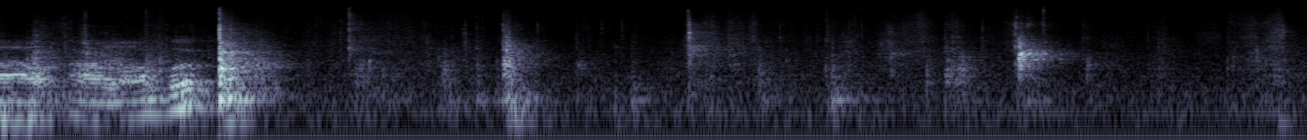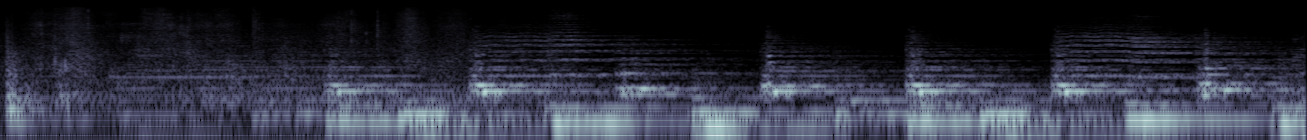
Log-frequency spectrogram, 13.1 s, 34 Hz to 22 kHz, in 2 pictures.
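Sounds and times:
book pages turning: 0.0s - 9.1s
soft background music: 6.9s - 13.0s.

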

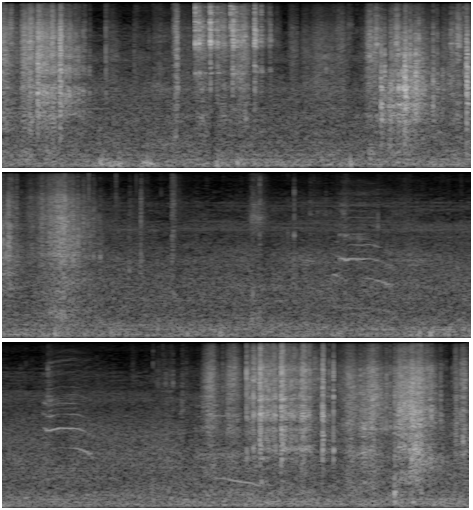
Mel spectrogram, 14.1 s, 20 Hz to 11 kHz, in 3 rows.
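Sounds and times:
dry kibble rattling in plastic jar: 0.0s - 1.0s, 1.8s - 5.7s, 11.4s - 14.0s.

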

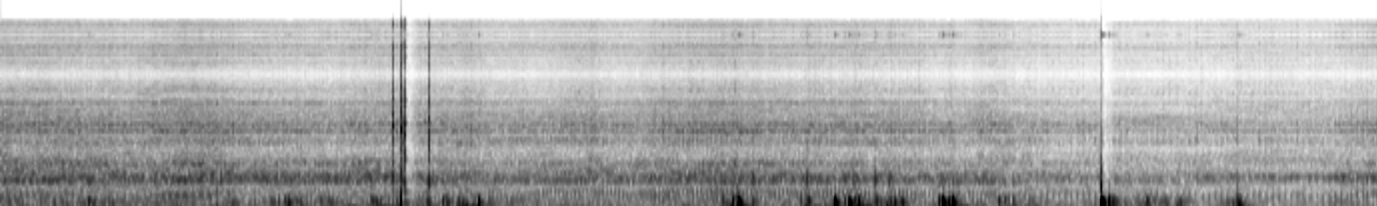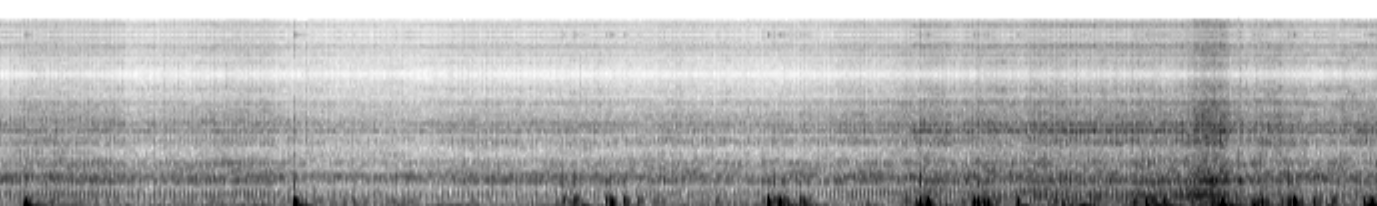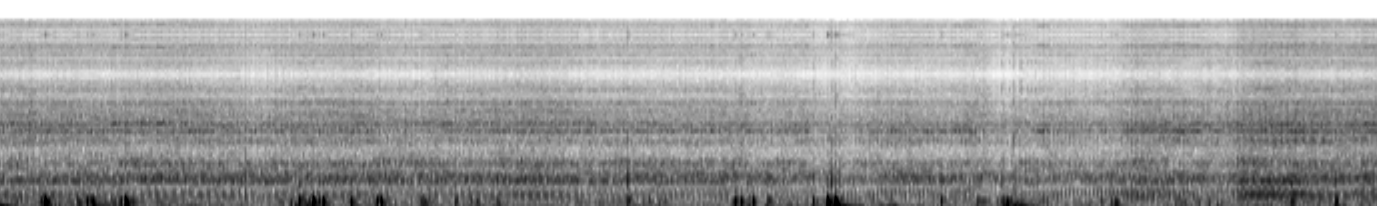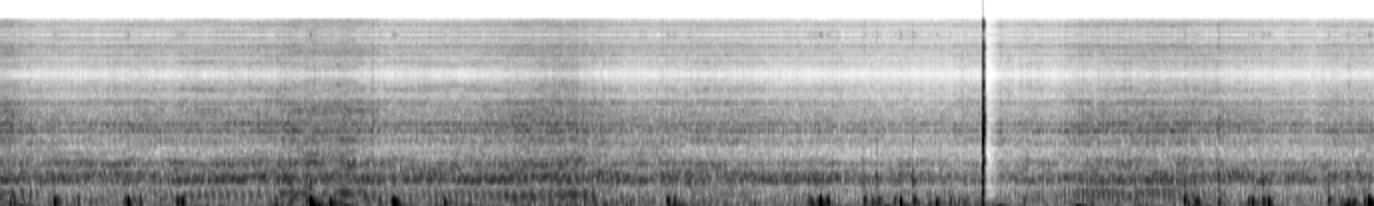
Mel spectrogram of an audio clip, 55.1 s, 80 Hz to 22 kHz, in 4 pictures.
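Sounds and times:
dirt bike engine running: 0.0s - 55.0s
low thumps from bumps: 2.0s - 5.4s, 7.0s - 12.7s, 13.9s - 14.6s, 16.0s - 55.0s
sharp click: 3.8s - 4.5s, 51.0s - 51.4s.

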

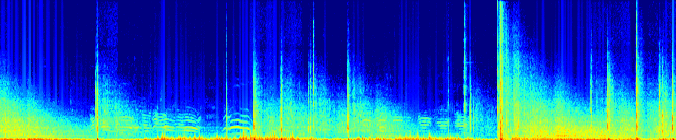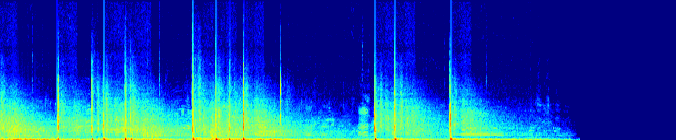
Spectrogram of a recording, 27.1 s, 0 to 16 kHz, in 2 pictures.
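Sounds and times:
gunshots cracking: 0.0s - 2.6s, 9.3s - 20.1s, 20.9s - 23.3s
cannon boom: 0.0s - 2.8s, 5.0s - 8.2s, 9.3s - 23.7s.

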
